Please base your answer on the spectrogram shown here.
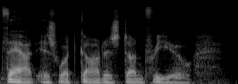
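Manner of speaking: solemn, hushed, soft and slow delivery.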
